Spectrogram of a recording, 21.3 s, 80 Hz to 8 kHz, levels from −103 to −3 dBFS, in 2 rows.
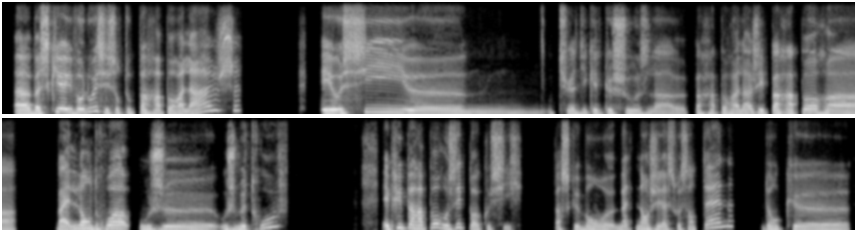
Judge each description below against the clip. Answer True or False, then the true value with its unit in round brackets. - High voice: True (195 Hz)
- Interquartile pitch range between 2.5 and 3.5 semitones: False (4.2 semitones)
